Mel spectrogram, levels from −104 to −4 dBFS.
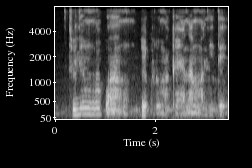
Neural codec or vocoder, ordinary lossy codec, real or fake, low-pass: vocoder, 22.05 kHz, 80 mel bands, HiFi-GAN; none; fake; 7.2 kHz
